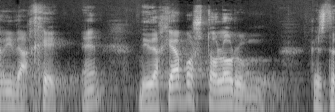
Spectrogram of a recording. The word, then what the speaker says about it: Didaché: la didaje o didaché escrito, pero se pronuncia didagé, eh, didaje apostolorum, que se traduce como la enseñanza de los apóstoles.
